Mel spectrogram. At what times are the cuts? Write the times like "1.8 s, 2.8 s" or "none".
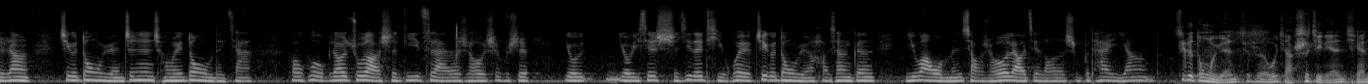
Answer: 7.5 s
